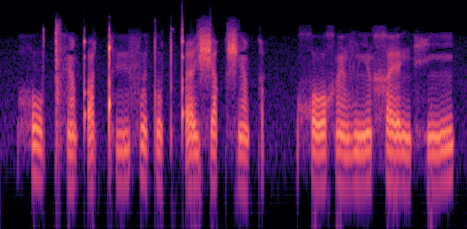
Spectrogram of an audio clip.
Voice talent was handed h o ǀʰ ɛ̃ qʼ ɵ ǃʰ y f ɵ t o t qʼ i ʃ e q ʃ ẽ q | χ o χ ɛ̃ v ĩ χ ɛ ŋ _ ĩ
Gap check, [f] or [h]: h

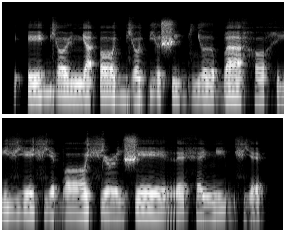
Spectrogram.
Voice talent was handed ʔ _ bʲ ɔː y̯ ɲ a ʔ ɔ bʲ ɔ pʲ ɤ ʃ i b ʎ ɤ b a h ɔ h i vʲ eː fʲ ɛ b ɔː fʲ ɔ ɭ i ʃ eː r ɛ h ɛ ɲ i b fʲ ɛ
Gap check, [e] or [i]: e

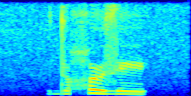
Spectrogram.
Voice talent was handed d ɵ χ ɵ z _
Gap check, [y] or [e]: e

